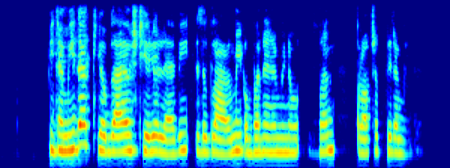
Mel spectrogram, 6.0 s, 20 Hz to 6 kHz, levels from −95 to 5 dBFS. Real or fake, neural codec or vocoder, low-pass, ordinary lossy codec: fake; codec, 16 kHz, 8 kbps, FreqCodec, larger model; 5.4 kHz; none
